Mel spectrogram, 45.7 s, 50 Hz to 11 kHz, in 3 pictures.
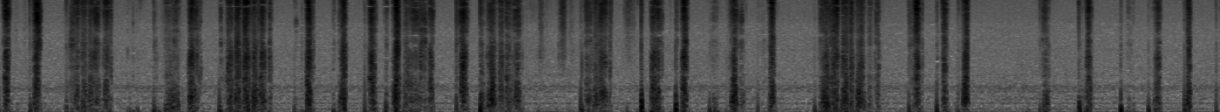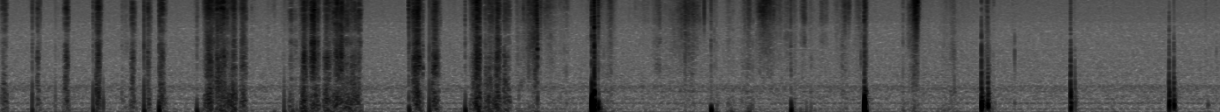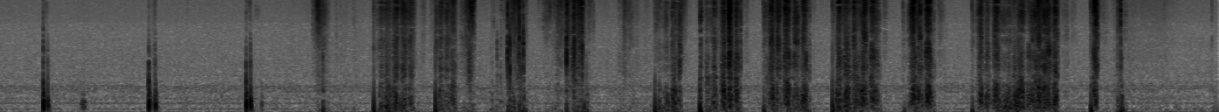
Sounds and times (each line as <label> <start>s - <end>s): scribbling on paper with a fountain pen 0.0s - 1.4s
scribbling on paper with a fountain pen 2.0s - 6.6s
scribbling on paper with a fountain pen 7.3s - 12.2s
scribbling on paper with a fountain pen 16.5s - 19.8s
scribbling on paper with a fountain pen 20.4s - 21.7s
flipping a few pages 21.8s - 26.0s
scribbling on paper with a fountain pen 35.2s - 36.3s
flipping a few pages 36.3s - 38.5s
scribbling on paper with a fountain pen 38.7s - 44.3s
